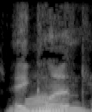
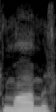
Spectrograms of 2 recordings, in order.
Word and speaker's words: Monmouth: You didn't butcher the name of the county too bad. It's Monmouth County, but that's not too bad.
